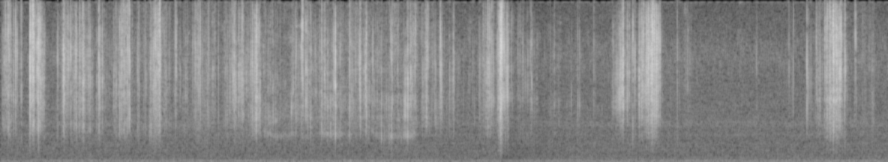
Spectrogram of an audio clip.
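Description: A small glass bead bracelet of frosted white and blue faceted beads on metal links is handled and gathered into the palm with the fingertips. The beads clack and rattle in bright, crisp bursts of clicks, with a few louder clusters over a faint, steady low hum.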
